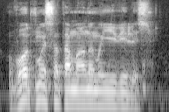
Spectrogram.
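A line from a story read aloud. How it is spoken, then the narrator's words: Cold reply from outside. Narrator (Russian): холодно ответили снаружи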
